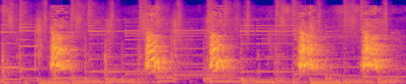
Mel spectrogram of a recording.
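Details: Dog's warning bark signalling danger, loud and firm; five harsh single barks spaced roughly a second apart over steady background music.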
